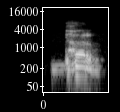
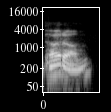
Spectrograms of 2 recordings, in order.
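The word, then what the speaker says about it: धर्म: This would be dharm. Now, of course, using good pronunciation, we would have the the here as air. We feel air on our hand, but this is dharm, not dharam, but dharm.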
